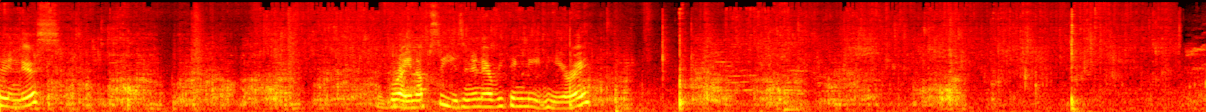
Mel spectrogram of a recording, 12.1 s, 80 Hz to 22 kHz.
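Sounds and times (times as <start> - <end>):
water pouring into a pot: 7.3 - 11.8.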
